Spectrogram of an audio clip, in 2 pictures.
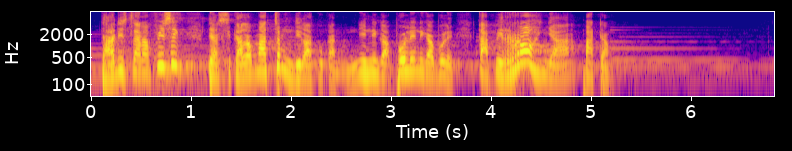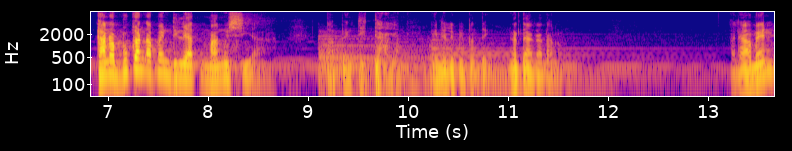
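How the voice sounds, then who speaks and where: A man preaching to his congregation with an animated, swinging delivery, often calling on them to answer. His voice sits a bit high. It rings out with a long church reverb and faint music beneath. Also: fairly quick, long pauses. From Indonesia. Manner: lively preaching, calls to the congregation. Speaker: pastor. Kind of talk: sermon.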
